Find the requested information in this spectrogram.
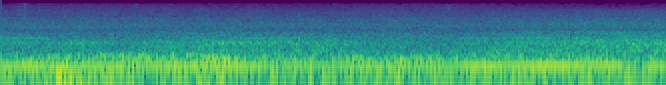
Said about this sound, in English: So I've come to an MG car club sprint. So I'm just watching a little MG midget come around the course.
